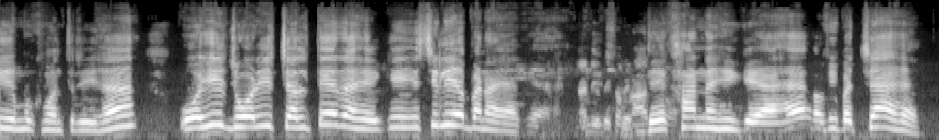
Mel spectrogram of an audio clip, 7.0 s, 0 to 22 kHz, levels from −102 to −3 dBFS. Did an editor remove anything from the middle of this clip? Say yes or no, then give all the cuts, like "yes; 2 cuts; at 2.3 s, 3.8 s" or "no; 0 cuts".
yes; 1 cut; at 4.6 s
